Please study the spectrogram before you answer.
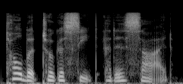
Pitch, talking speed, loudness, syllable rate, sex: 180 Hz, 230 wpm, -21 LUFS, 4.9 syllables/s, female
